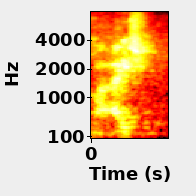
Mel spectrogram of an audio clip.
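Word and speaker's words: מעשר: It means 10th in Hebrew and is pronounced ma'asher.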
